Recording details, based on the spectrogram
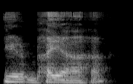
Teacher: This bha is the fourth letter in the per class of consonants, so it should be aspirated.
